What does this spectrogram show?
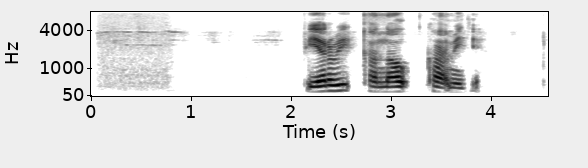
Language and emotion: Russian, neutral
